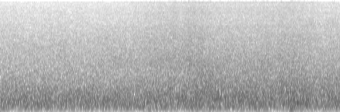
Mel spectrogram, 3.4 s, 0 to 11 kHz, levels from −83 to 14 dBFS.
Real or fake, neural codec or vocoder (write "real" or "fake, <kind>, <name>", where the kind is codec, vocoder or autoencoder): real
